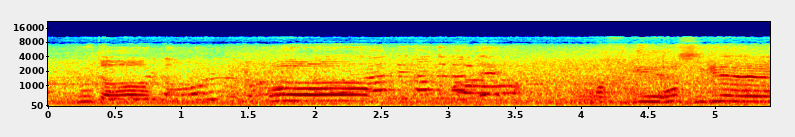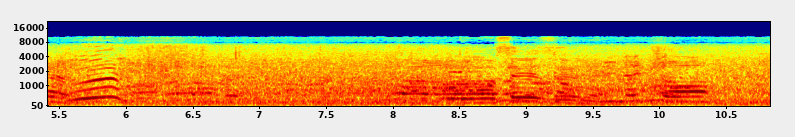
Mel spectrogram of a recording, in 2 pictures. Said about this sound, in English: There's a video on YouTube of the tsunami hitting Miyako Harbor in northeast Japan.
